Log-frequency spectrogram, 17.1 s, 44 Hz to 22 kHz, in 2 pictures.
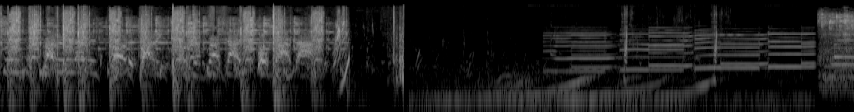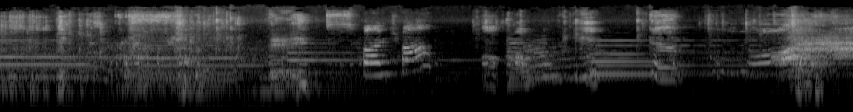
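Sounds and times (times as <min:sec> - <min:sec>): cartoon background music: 0:05.4 - 0:17.0
cartoon characters wailing: 0:16.0 - 0:17.0.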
